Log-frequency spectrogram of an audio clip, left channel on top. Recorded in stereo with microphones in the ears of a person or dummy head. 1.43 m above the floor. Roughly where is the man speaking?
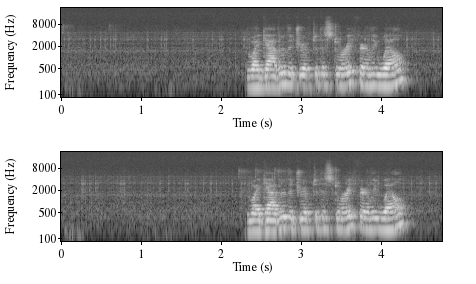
Left.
